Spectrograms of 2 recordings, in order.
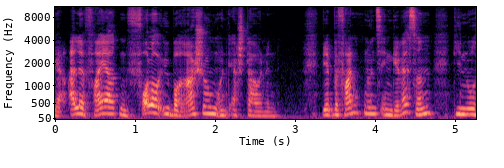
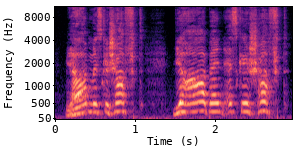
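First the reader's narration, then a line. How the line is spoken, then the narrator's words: Captain calling out. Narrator (German): Der Kapitän rief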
